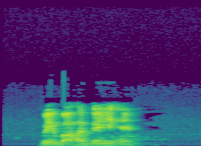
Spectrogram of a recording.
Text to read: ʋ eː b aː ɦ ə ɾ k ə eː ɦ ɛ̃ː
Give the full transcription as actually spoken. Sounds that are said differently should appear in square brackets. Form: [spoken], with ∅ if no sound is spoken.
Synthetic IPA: ʋ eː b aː ɦ ə ɾ [ɡ] ə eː ɦ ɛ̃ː

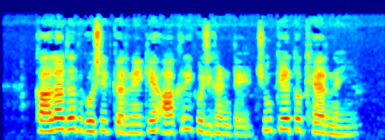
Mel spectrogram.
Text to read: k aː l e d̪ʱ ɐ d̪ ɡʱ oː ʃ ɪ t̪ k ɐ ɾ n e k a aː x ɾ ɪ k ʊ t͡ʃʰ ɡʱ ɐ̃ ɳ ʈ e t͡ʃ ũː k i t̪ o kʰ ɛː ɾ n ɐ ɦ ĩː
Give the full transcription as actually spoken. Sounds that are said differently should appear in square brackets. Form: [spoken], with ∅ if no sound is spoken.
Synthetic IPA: k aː l [a] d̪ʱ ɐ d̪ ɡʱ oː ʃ ɪ t̪ k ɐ ɾ n e k [e] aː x ɾ [i] k ʊ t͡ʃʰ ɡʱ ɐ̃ ɳ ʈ e t͡ʃ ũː k [e] t̪ o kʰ ɛː ɾ n ɐ ɦ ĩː

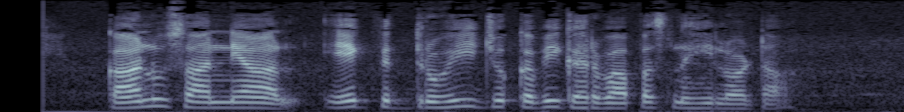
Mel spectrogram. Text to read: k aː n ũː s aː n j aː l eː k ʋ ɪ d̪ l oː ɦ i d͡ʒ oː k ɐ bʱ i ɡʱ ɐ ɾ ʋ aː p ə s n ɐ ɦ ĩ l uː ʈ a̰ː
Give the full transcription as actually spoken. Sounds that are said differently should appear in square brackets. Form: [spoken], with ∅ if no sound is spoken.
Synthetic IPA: k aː n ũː s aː n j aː l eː k ʋ ɪ d̪ [ɾ] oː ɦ i d͡ʒ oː k ɐ bʱ i ɡʱ ɐ ɾ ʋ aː p ə s n ɐ ɦ ĩ l [ɔː] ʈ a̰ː

